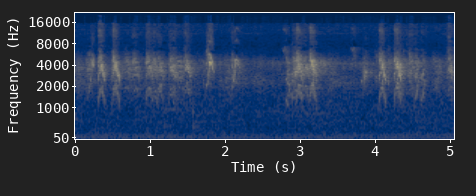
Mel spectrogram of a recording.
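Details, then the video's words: Bird chirping as it eats: short, separate, sharp high chirps, often in pairs or triplets, scattered about once a second over a quiet background. "This Happy Bird Won’t Stop Eating and Chirping"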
